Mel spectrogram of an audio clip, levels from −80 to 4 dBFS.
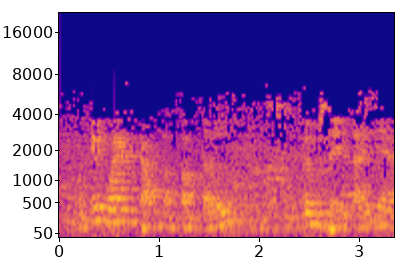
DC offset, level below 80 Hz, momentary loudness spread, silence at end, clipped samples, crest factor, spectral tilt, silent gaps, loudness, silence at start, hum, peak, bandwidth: under 0.1%; -36 dBFS; 8 LU; 0 s; under 0.1%; 14 dB; -4 dB/octave; none; -13 LUFS; 0 s; none; 0 dBFS; 7.2 kHz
